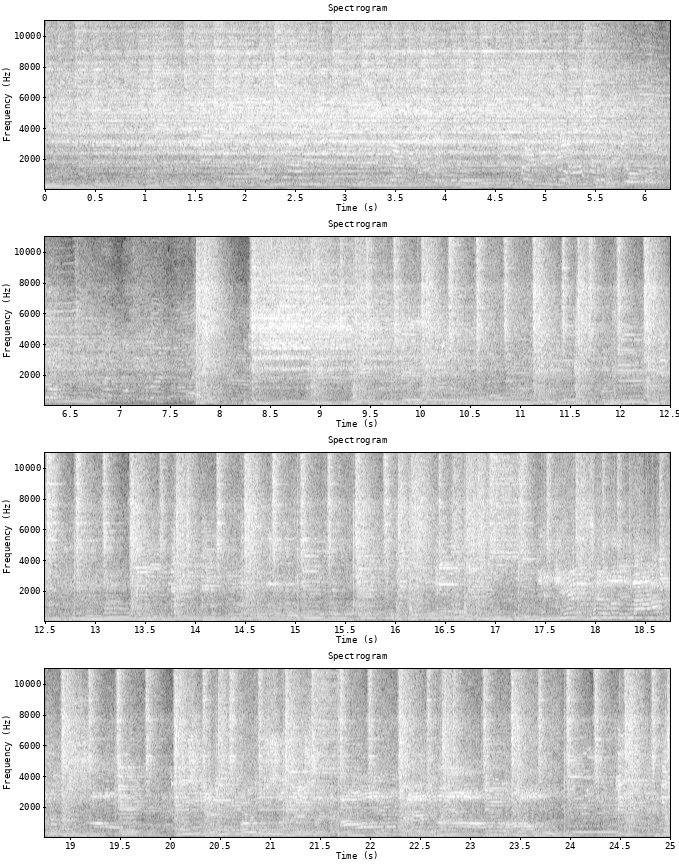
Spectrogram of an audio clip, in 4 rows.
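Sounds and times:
live folk-rock band playing: 0.0s - 25.0s.

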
